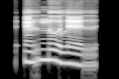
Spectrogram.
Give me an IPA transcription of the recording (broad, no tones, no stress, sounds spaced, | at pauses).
ʔ ɛ̃ r n ɤ l ɛ r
